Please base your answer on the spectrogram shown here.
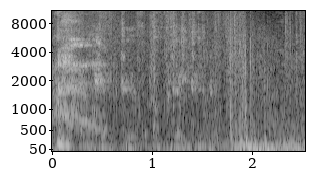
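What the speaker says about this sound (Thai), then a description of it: "เอ้าระเบิด" An explosion in the video game Steel Hunters booms at the start and is followed by muffled rumbling and a second low burst near the end.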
